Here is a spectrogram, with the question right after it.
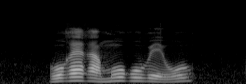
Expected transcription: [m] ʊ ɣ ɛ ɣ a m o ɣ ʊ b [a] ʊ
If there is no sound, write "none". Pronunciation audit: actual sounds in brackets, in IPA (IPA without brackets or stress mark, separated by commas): b, ɛ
